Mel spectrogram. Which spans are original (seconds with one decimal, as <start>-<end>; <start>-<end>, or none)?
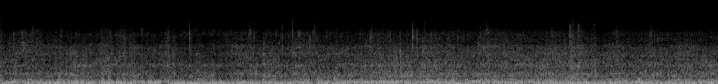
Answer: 0.0-0.5; 2.3-7.2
